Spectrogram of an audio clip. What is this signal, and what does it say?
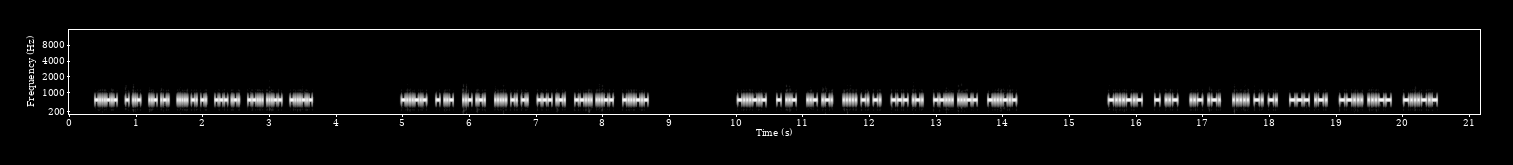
Morse code, heard as a keyed tone, about 62 wpm, 700 Hz. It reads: <BK> TU UR 5NN OR 73 <BK> <BK> TU UR 5NN OR 73 <BK> <BK> TU UR 5NN OR 73 <BK> <BK> TU UR 5NN OR 73 <BK>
